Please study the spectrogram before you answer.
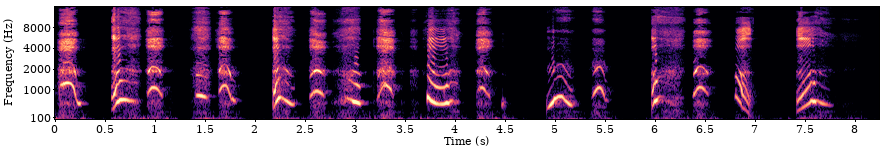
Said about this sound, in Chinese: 我撇撇嘴说着，却又忍受不住他的逗弄，发出一阵阵的叫声与喘息。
